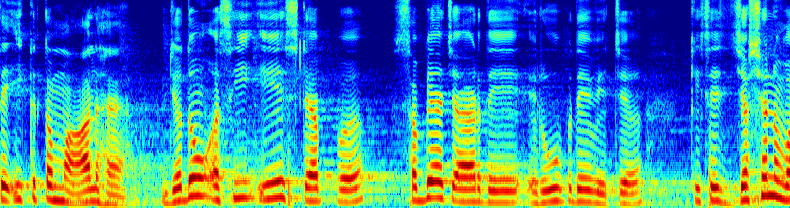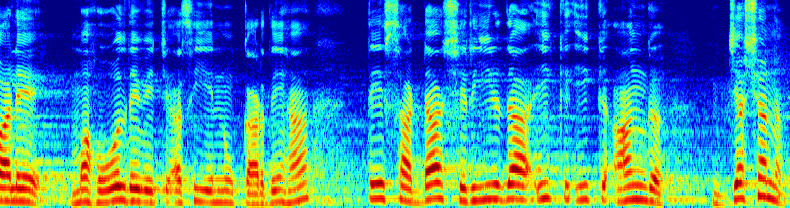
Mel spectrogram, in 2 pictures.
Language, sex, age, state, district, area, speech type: Punjabi, male, 45-60, Punjab, Jalandhar, urban, spontaneous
